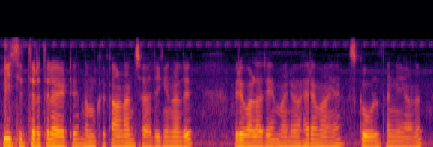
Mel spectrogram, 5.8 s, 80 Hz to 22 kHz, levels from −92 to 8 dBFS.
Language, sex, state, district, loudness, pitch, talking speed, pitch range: Malayalam, male, Kerala, Kollam, -19 LUFS, 140 Hz, 105 wpm, 135-150 Hz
